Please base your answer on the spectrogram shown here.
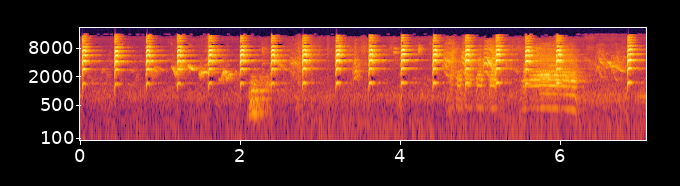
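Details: Rhythmic, buzzy-nasal notes from a caged male trumpeter hornbill in Oregon, USA, repeating about two to three per second, while lower honking and squealing calls from other aviary birds break in around two and six seconds.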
